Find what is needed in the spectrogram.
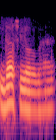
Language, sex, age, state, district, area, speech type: Hindi, male, 30-45, Uttar Pradesh, Prayagraj, urban, conversation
